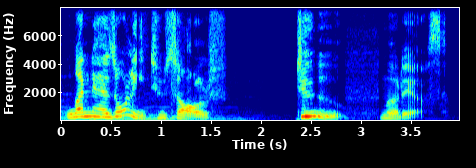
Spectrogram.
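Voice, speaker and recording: A woman's voice: on the high side, very animated, takes it slowly, a little mellow, soft background music, pitched below the performer's own voice. A woman playing a dapper, self-assured male detective in a put-on French accent, with formal, courtly phrasing, in a radio drama reading. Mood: smug, measured. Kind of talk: live old-time radio drama reading.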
